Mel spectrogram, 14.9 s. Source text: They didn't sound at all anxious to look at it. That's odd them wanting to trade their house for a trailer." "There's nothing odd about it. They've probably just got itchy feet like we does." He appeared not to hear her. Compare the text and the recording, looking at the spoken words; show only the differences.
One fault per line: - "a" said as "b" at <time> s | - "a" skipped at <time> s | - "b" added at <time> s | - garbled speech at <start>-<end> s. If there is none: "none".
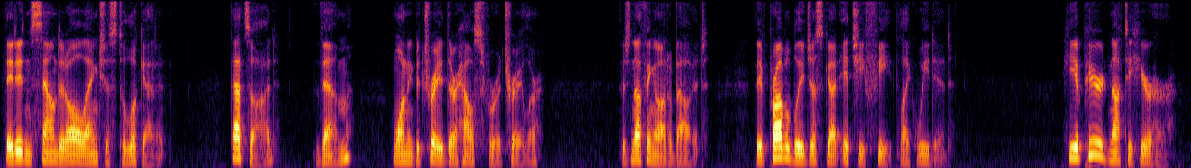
- "does" said as "did" at 11.6 s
